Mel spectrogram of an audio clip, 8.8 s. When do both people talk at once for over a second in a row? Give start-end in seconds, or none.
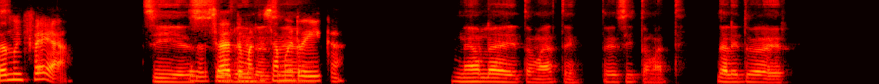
1.9-3.2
